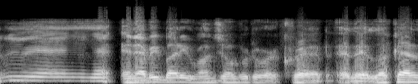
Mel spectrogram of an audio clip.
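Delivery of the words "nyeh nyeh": high thin mock baby whimper; whimpering nyeh, nyeh like a baby; baby cry imitation. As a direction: imitate a baby girl crying softly. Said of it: "all of a sudden she goes".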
